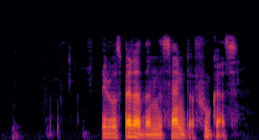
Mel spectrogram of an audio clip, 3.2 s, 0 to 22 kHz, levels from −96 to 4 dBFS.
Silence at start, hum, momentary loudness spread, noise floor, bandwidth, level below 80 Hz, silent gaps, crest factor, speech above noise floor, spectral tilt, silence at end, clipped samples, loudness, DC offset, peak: 1.3 s; none; 14 LU; -69 dBFS; 7.8 kHz; -60 dBFS; none; 20 dB; 42 dB; -6 dB/octave; 0.3 s; under 0.1%; -28 LUFS; under 0.1%; -8 dBFS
